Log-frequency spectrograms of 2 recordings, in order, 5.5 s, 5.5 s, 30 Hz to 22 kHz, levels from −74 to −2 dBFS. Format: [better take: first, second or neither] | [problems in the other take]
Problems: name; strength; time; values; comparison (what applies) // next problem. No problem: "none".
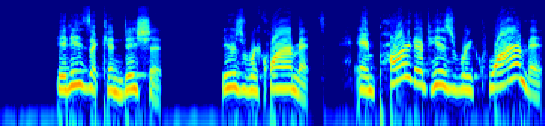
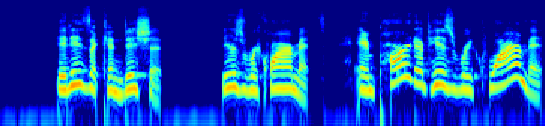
second | distortion; slight; 6% of the sound clipped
